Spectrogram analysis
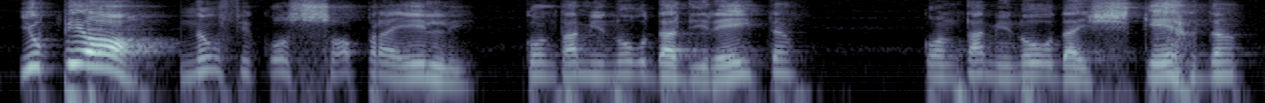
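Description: High-voiced Brazilian pastor preaching. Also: male voice. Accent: Brazilian Portuguese. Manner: animated preaching with sudden loud outbursts. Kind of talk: sermon. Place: church.

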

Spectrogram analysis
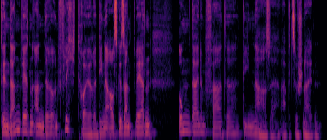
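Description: A man's voice: fairly low pitch, expressive, normal speed, darkish tone, dry recording, studio quality, lightly acted. A man reading a story aloud and voicing a cheeky, greedy servant who talks with mock humility. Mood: warning. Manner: cheeky, coaxing, mock-humble. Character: sly, greedy young male jailer's servant.

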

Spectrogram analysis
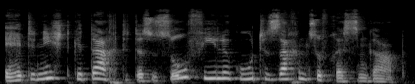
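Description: A woman reading a children's farmyard story aloud in a gentle, expressive way. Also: on the high side, unhurried.

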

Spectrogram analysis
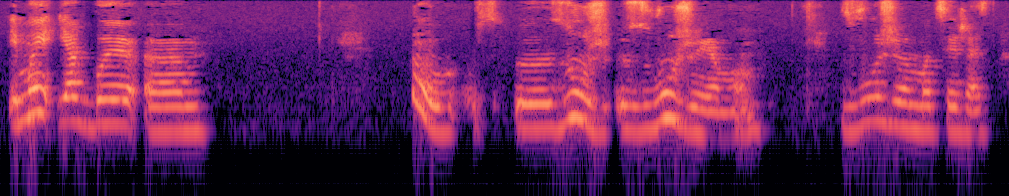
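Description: A woman's voice: mid-range voice, takes it slowly, pauses often, warm tone, husky. A Ukrainian woman patiently teaching signs in a casual podcast chat, with many fillers and restarts. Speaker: sign language teacher, guest.

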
